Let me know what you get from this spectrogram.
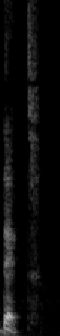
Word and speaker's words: debt: The English word debt, which is spelled DEBT, has this B from debo. It comes from there. We don't pronounce it in English, of course, but this word is from Latin.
